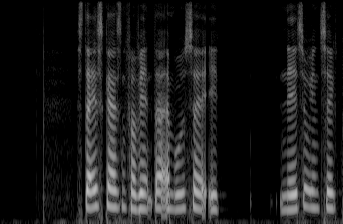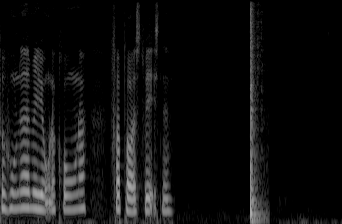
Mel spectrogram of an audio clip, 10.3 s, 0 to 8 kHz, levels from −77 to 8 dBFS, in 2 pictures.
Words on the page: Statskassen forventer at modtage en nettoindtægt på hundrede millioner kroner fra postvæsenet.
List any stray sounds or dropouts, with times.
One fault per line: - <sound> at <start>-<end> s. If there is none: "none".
- thud at 8.9-9.2 s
